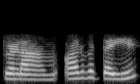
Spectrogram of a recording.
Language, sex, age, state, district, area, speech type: Hindi, female, 30-45, Uttar Pradesh, Bhadohi, rural, conversation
